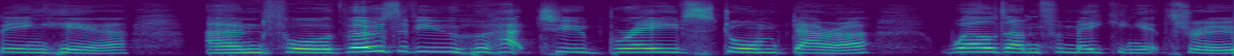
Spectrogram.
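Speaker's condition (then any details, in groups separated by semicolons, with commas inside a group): No condition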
